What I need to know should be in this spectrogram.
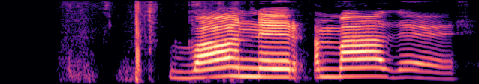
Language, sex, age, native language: Icelandic, male, 8, Icelandic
